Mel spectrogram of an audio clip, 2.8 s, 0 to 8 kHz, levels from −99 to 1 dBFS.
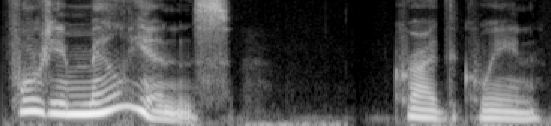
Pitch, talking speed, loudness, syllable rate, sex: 175 Hz, 110 wpm, -16 LUFS, 3.6 syllables/s, female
